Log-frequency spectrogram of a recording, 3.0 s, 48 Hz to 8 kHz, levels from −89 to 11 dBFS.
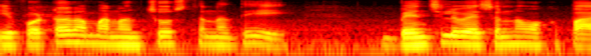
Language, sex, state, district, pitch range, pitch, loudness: Telugu, male, Andhra Pradesh, Krishna, 130-145 Hz, 135 Hz, -18 LUFS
